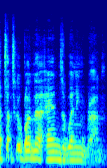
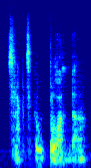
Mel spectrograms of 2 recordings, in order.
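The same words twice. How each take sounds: First: Said in the usual way. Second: Bitter whispered aside, much softer; hushed, rueful whisper. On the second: Real, not acted. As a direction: breathe it out like a private grumble. Repeats headline under his breath.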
